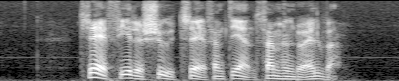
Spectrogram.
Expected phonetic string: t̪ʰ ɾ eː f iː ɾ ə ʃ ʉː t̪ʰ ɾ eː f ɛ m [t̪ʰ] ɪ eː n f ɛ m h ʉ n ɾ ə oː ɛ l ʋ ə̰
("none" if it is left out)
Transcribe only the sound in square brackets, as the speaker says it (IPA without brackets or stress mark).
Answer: t̪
